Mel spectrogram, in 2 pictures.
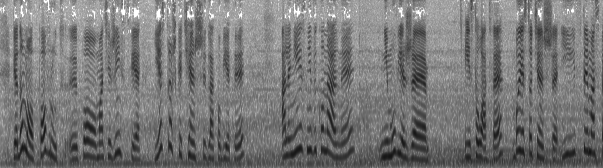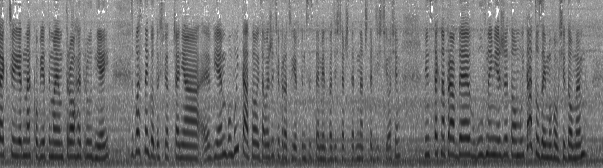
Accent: Subcarpathian Voivodeship, Poland; Pochodzę z Podkarpacia, z małej wsi. Jesteśmy właśnie z małej miejscowości, w której wszyscy się też znają.

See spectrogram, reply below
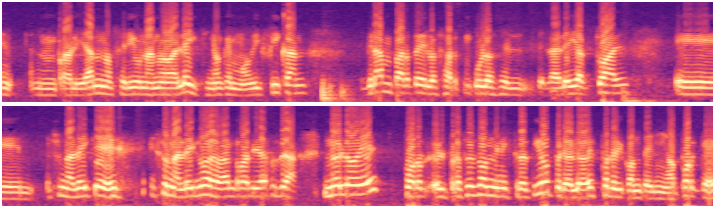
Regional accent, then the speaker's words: Buenos Aires, Argentina; porque yo, por ejemplo, soy de la Ciudad Autónoma de Buenos Aires

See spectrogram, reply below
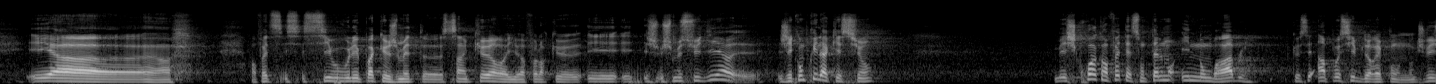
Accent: France; je suis un vrai Français

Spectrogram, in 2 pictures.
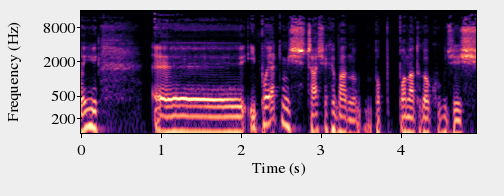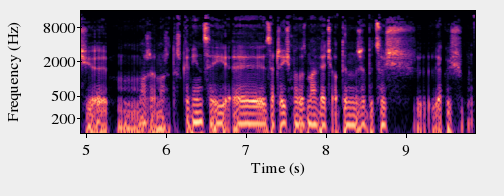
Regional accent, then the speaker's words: Szczecin, West Pomeranian Voivodeship, Poland; akurat byłem w Szczecinie, skąd pochodzę

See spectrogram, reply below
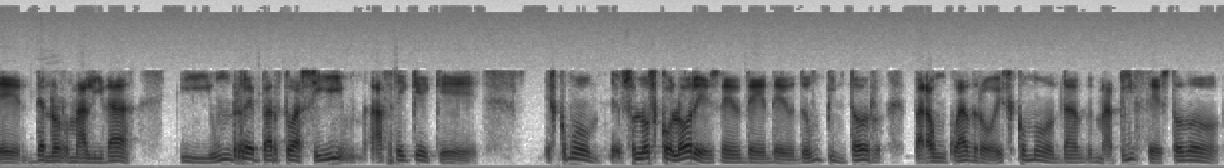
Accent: Alcázar de San Juan, Castilla-La Mancha, Spain; en mi pueblo, Alcázar de San Juan, un pueblo de... Bueno, es una ciudad, no yo digo pueblo porque me gusta decir pueblo

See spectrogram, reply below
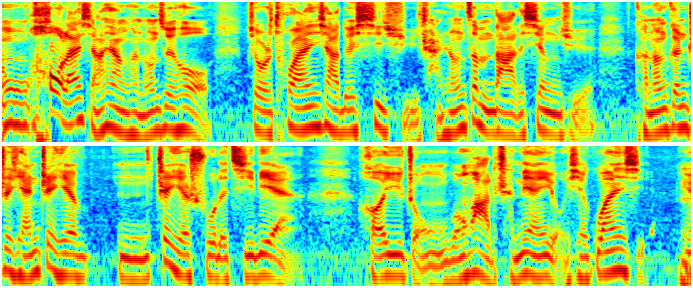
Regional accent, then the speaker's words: Xi'an, Shaanxi, China; 我是西安人。

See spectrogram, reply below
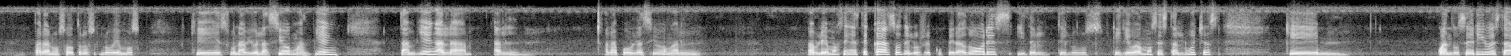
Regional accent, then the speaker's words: Río Azul, Puntarenas, Costa Rica; soy de la comunidad de Río Azul, del territorio indígena de Salitre.

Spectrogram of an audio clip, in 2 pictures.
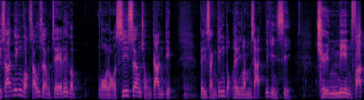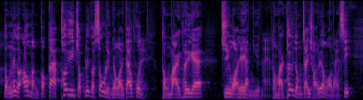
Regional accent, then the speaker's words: Hong Kong; 我就話1997到2005年香港管治失敗，我哋香港人會歸咎於係

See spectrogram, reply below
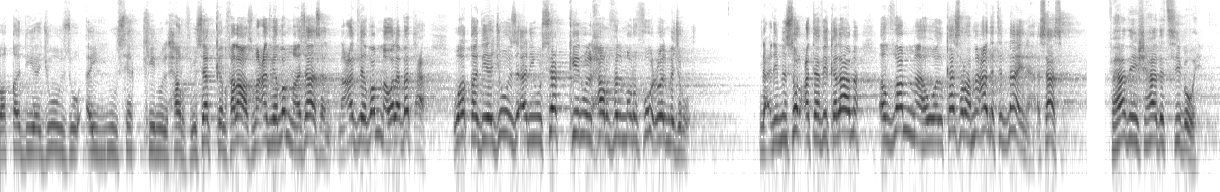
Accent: Saudi Arabia; لذلك رأينا عندنا في السعودية

